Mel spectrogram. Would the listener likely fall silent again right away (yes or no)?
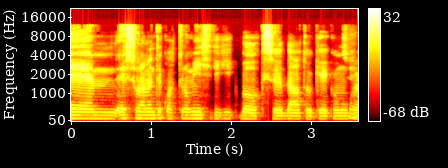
yes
